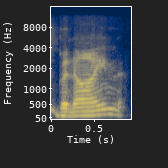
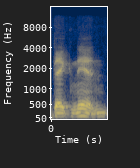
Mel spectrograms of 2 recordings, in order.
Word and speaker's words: benign: Yes, benign, or as my aunt in Indiana call it, begnin, B-E-G-N-I, right?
